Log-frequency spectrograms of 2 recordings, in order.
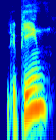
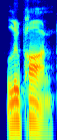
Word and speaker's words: Lupin: Lupin? Is it French? Lupin. Oh, Lupin. Okay. Well, then it should have an ON at the end there instead of an IN.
